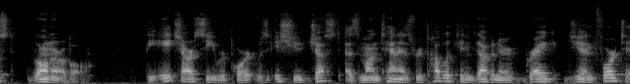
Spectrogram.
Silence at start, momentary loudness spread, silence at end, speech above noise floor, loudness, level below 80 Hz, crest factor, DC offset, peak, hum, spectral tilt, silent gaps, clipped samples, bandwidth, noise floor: 0 s; 8 LU; 0 s; 30 dB; -28 LUFS; -56 dBFS; 20 dB; under 0.1%; -8 dBFS; none; -5.5 dB/octave; none; under 0.1%; 15 kHz; -58 dBFS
